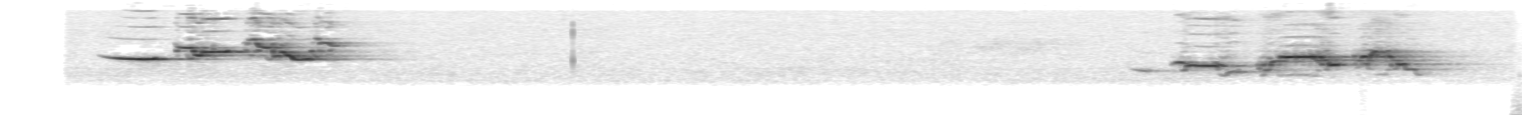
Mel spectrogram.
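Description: Two fluty Hermit Thrush phrases, each opening on a clear held whistle and dissolving into a shimmering, echoing flourish; the second phrase starts lower than the first.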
